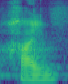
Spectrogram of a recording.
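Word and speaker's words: hymn: और यन साइलेंट होता है, यन ही खाली साइलेंट होता है, ठीक है ना। जैसे आटम, डैम, हाइम, कॉलम, ठीक ना, ये प्रकार का क्या है आपका साइलेंट है।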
